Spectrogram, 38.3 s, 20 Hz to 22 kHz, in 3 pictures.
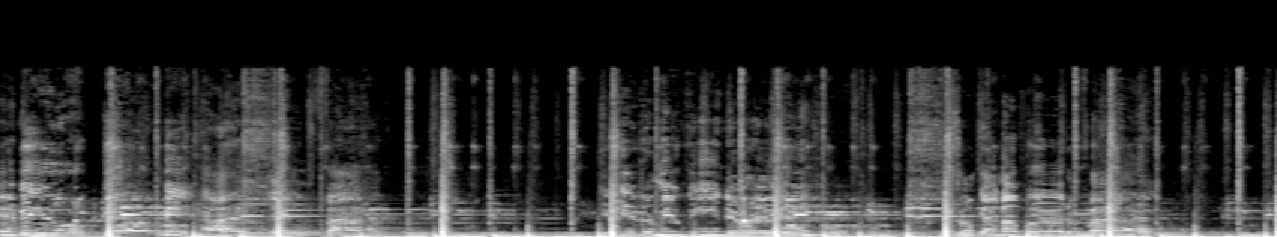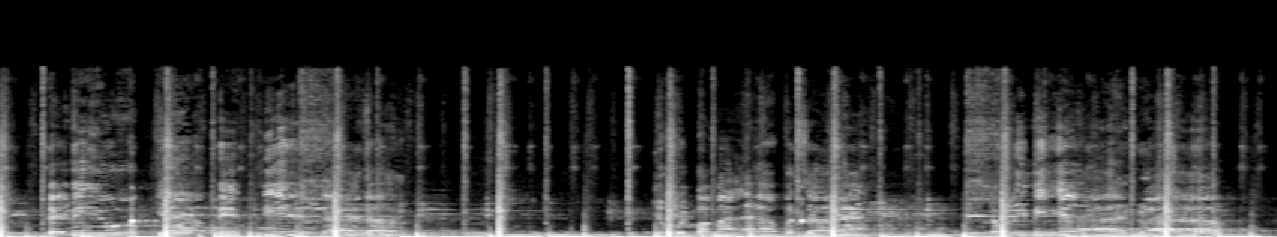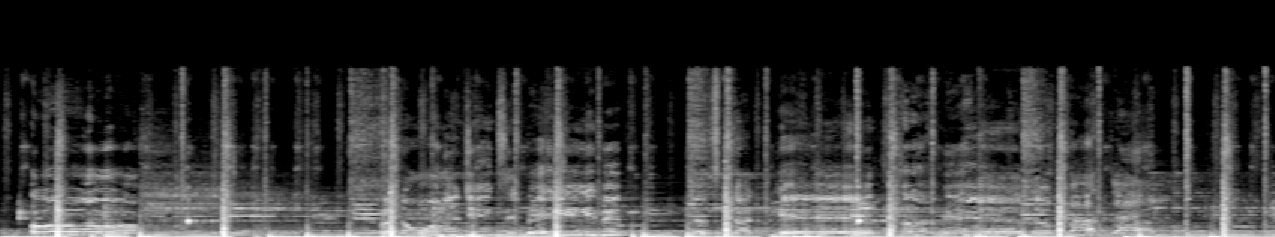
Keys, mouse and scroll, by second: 1.4-2.9 middle drag, 2.9 ctrl+z, 3.8 a, 5.9 s, 9.6-12.1 middle drag, 14.8-17.8 shift+middle drag, 19.2-19.7 scroll up 4, 19.7-20.6 scroll down 2, 20.6-22.5 shift+middle drag, 22.5 ctrl+z, 22.9 ctrl+z, 23.2 ctrl+z, 27.5 1, 30.0 1, 32.0 3, 34.0 alt+e, 34.7 alt+e.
